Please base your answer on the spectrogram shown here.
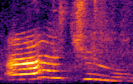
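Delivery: high, loud achoo; loud acted sneeze. Gerald sneezes again at Piggie. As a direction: sneeze it out big.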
